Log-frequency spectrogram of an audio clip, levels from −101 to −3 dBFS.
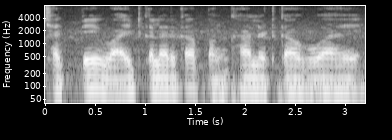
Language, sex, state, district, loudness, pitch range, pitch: Hindi, male, Uttar Pradesh, Lucknow, -15 LUFS, 75-80 Hz, 75 Hz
